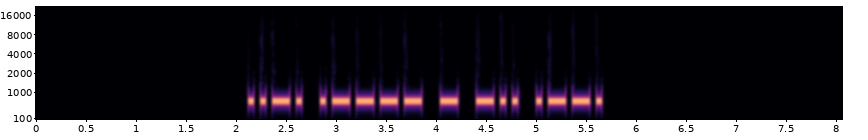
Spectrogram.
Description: Morse code, heard as a keyed tone, about 20 wpm, 700 Hz. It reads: F1TDP
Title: DXCC-100 Call Signs - 5 Characters - Repeated 2x - 20wpm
